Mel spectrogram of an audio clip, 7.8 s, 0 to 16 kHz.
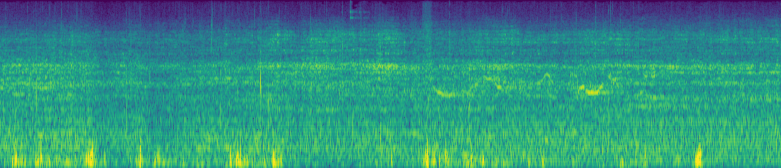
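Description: BR Standard Class 4MT 2-6-0 steam locomotive drifting slowly toward the platform, giving irregular low knocks and clanks over the track, with a steady hiss. Birds chirp a few times past the middle.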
